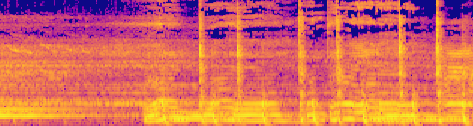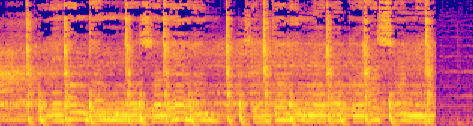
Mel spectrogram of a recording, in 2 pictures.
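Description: A reggaeton track assembled from layered parts, including vocals, plays with a dembow beat: sharp percussive hits in a steady syncopated rhythm over bass and synth chords, loud and full from about two seconds in, ending abruptly.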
